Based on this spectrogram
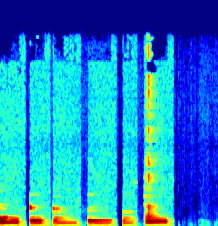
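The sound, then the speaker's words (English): A phone rings in the background with a short melodic tune of about six quick electronic tones, the last one brighter and longer, sounding faint, with no talking over it. “Well, I would say that the phone ringing in the background, everybody.”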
